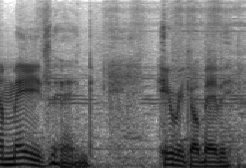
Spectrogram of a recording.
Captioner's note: inhales Oxygen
